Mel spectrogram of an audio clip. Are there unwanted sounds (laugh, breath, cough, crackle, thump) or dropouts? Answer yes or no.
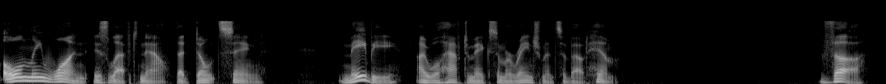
no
